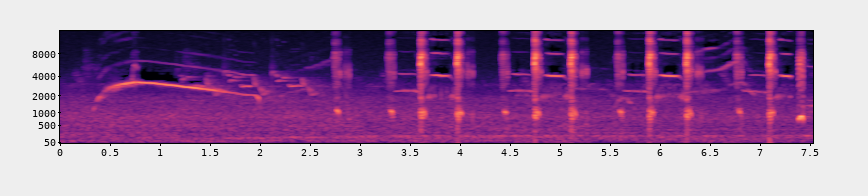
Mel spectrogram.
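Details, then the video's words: Starling mating call recorded up close with a Zoom recorder: a long clear whistle rising then slowly falling, followed by a quick run of sharp clicks and short high notes. "Starling Mating Call up close"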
